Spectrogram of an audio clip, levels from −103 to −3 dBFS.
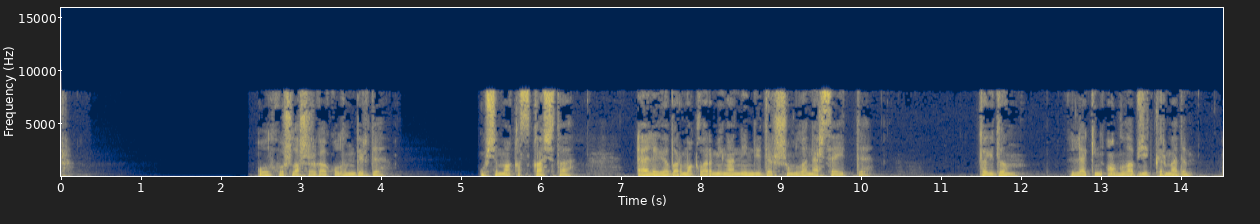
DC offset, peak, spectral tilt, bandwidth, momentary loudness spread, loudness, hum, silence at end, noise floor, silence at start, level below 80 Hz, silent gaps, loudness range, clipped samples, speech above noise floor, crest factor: under 0.1%; 0 dBFS; -4 dB/octave; 8.6 kHz; 13 LU; -20 LUFS; none; 0 s; under -90 dBFS; 0 s; -34 dBFS; none; 6 LU; under 0.1%; over 70 dB; 22 dB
